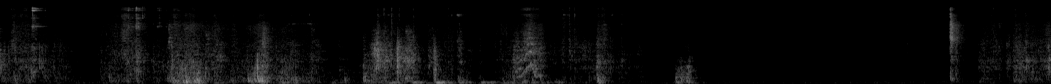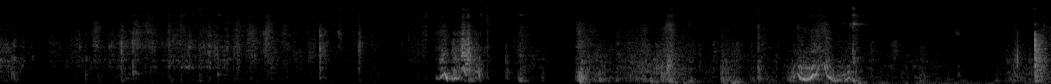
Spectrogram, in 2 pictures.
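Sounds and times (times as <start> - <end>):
fabric rustling: 0.0 - 6.5, 9.8 - 21.0.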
